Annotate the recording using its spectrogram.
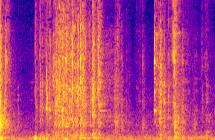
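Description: Small die-cast toy cars clinking and clicking against one another as they are handled and sorted from a loose pile, with a brief rustle about half a second in.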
